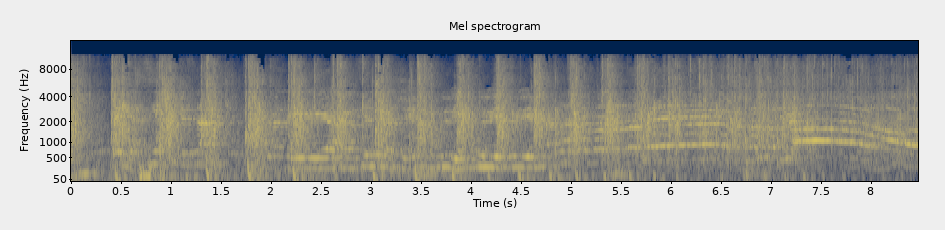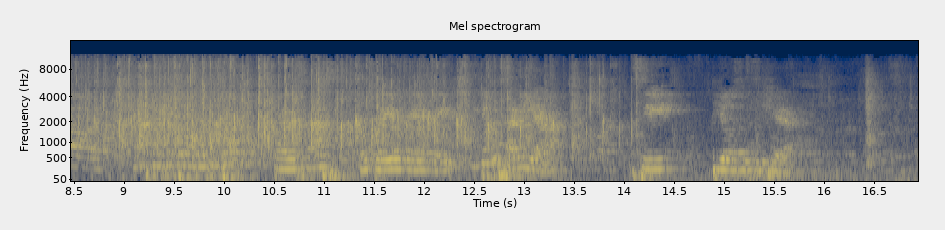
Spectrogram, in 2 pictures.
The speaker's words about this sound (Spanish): Hoy es un día especial, venimos de alegría, cosas bonitas. Entonces, vamos a aplaudir.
